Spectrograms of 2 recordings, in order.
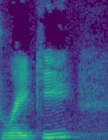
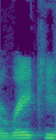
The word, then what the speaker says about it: Reiki: our audience I've introduced you as a a raiki master and a ra raiki teacher for somebody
